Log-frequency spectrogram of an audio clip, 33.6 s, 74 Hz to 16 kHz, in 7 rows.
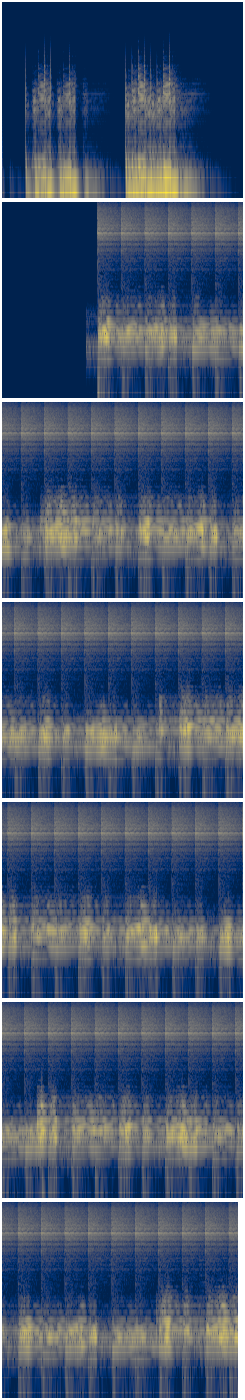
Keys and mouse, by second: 2.2 click, 3.0 click, 3.3 click, 4.3 click, 5.2 click, 10.4 click, 11.1 shift+click, 11.7 click, 12.3 click, 13.1 shift+middle click, 13.5 click, 13.6 shift+middle click, 13.8-15.2 drag, 15.4-15.7 drag, 15.8 click, 18.8 click, 21.7 middle click, 25.5 click, 27.0 click, 31.6 click, 32.0 click.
